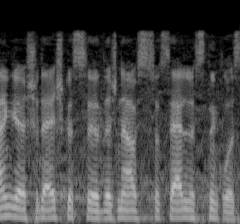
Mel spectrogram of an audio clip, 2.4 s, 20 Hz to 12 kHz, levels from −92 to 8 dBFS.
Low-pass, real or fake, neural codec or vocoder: 7.2 kHz; fake; codec, 16 kHz, 8 kbps, FreqCodec, larger model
